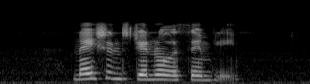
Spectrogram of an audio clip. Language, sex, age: English, female, 20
